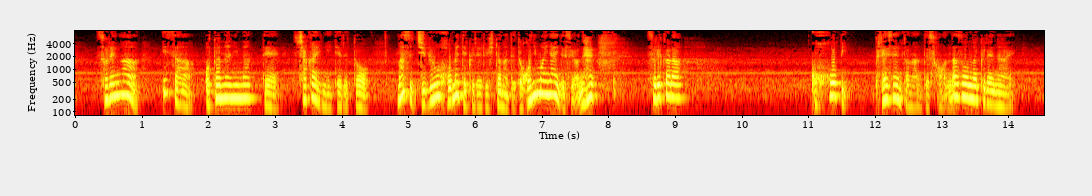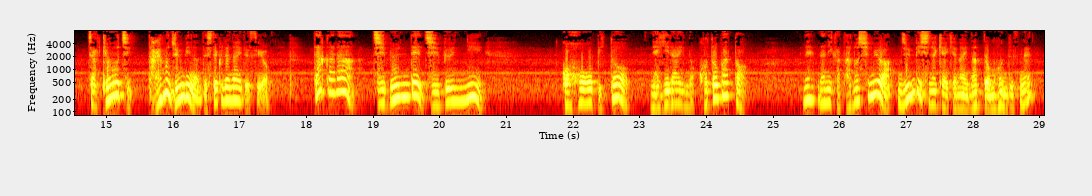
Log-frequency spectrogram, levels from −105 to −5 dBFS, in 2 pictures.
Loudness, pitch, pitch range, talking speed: -24 LUFS, 200 Hz, 155-225 Hz, 280 characters per minute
